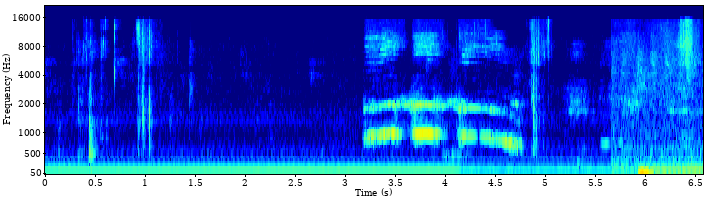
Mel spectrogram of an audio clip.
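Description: A rooster crowing once, about three seconds in: a call of several short segments, the last one drawn out and falling in pitch, under two seconds in all, over a steady low hum. A sharp knock right at the end.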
